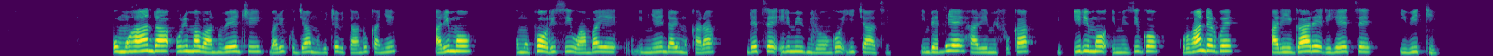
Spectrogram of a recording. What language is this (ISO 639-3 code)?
kin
